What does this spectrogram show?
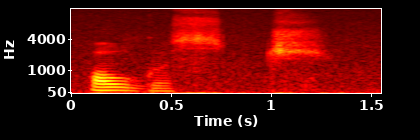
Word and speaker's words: August: August não vai ser pronunciado como agosto, apesar de ser com A também. Vai ser, esse AU vai virar quase um O. August.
